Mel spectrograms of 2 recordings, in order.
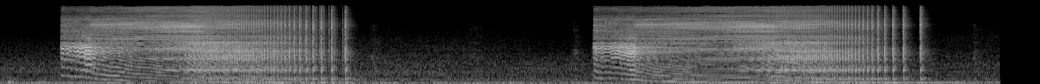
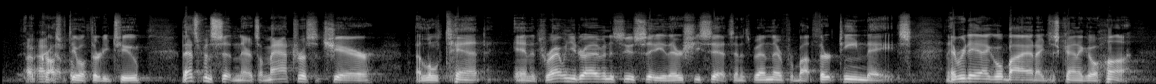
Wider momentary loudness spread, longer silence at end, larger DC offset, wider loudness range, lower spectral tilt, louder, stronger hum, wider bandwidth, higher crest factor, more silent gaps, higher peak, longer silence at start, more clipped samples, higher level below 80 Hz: first, 9 LU vs 6 LU; first, 0.4 s vs 0.2 s; neither; first, 8 LU vs 1 LU; second, -0.5 dB/octave vs -4 dB/octave; about the same, -17 LUFS vs -17 LUFS; neither; first, 17.5 kHz vs 12.5 kHz; about the same, 20 dB vs 18 dB; neither; about the same, 0 dBFS vs 0 dBFS; second, 0 s vs 0.2 s; neither; first, -42 dBFS vs -62 dBFS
